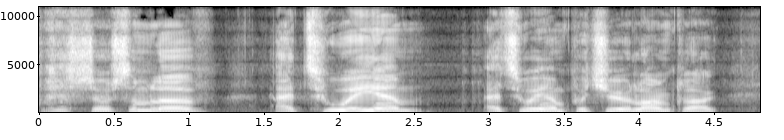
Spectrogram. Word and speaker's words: 2twoAM: You know, 2AM IG, with the number 2, the word Spotify, 2AM. Twitter. You feel me? The T is silent.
